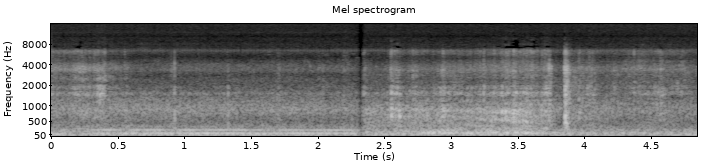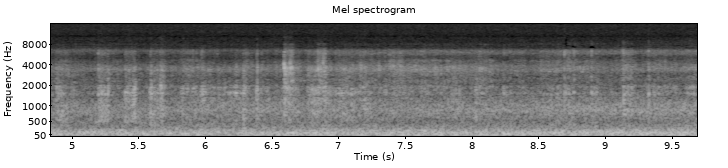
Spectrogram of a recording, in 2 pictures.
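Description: Steady low hum of a vehicle engine running nearby, with a single sharp click a little under four seconds in.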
